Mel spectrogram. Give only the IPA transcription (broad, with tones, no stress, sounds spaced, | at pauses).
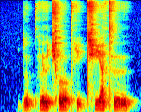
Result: p l u˨˩ k̚ pʰ l ɯː˧ t͡ɕʰ oː˧ pʰ i˨˩ t̚ t͡ɕʰ i˧ a̯ tʰ ɯː˧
